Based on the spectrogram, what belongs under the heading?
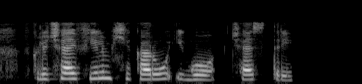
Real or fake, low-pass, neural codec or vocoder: real; 7.2 kHz; none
